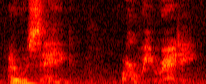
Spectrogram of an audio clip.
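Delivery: soft unvoiced whisper. A narrator's reading. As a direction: breathe the words. Sophie now whispering.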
